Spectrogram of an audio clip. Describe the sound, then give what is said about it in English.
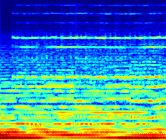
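A steady electronic telephone ring sounds loudly and continuously, a sustained tonal buzz with no talking over it. “And of course, when you call these guys, they both answer the phone, because of course they do.”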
